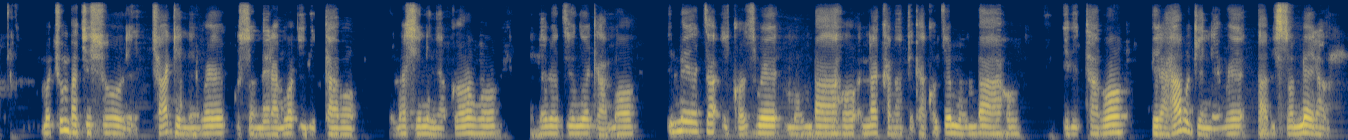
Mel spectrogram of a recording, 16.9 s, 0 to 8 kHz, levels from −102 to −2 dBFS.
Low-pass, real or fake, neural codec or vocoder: 7.2 kHz; fake; codec, 44.1 kHz, 7.8 kbps, Pupu-Codec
